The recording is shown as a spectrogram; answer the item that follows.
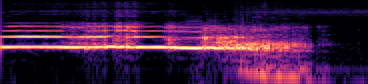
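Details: Scared, nervous Asian elephant calf, trapped in a ditch without its mother while men work to pull it out, gives a loud sustained tonal squeal with strong overtones. The call holds steady for about two seconds, then breaks into a rough, noisy ending.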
